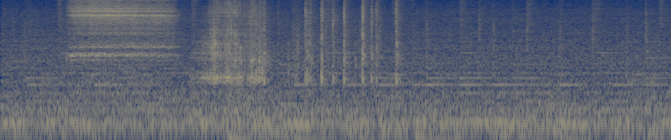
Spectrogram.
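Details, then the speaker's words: Pleural friction rub heard over inspiration and expiration, coarse creaking, grating bursts over low breath noise, like leather rubbing together; easily mistaken for crackles; arises from inflamed pleura (pleuritis) or pleural effusion with chest wall pain. "this sound is often described as leather rubbing together it can often be overlooked and thought to be crackles"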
